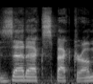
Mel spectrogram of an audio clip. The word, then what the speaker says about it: ZX Spectrum: uh british mastermind behind the zx spectrum and yes i'll pronounce it that way purposely because that's the way the brits pronounce it uh died at age 81.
